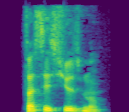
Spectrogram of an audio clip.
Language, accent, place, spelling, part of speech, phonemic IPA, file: French, France, Lyon, facétieusement, adverb, /fa.se.sjøz.mɑ̃/, LL-Q150 (fra)-facétieusement.wav
- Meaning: facetiously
